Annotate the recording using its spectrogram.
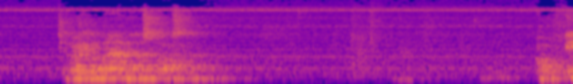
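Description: A man speaks into a microphone, pausing between phrases.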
